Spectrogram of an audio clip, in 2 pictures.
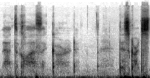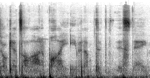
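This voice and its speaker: An ASMR host whispering in an unhurried way, reading text aloud and adding small asides. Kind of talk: whispered ASMR card showcase.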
